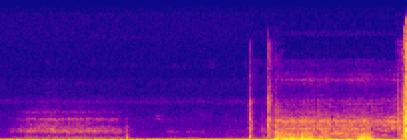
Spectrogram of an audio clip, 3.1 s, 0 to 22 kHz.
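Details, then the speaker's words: Intermittent starting, battery and wiring judged not the cause, takes three key turns to start: brief click and dead pause with no cranking, then another attempt; faulty starter motor that needs replacing. "This is why I don't think it's battery related or wire related. So it takes 3 times to start this, so I turn the key, listen to what it does."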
